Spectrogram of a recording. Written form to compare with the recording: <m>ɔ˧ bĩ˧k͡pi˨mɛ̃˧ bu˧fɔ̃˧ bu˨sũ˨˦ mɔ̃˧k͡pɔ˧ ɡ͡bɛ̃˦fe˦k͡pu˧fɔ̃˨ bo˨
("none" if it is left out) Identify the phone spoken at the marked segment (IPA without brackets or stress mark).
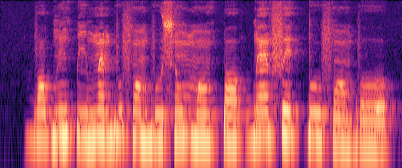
b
